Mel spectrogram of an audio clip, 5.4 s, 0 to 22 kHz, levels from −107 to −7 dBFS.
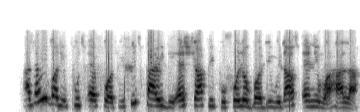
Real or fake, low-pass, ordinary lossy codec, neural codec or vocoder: real; 7.2 kHz; none; none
